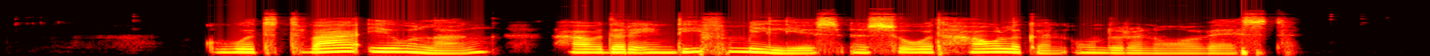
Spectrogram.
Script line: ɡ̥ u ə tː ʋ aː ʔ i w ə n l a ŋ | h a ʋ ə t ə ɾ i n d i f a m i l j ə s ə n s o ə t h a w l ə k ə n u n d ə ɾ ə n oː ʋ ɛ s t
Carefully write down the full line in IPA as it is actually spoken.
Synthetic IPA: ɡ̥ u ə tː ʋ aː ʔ i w ə n l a ŋ | h a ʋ ə d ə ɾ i n d i f a m i l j ə s ə n s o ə t h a w l ə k ə n u n d ə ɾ ə n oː ʋ ɛ s t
